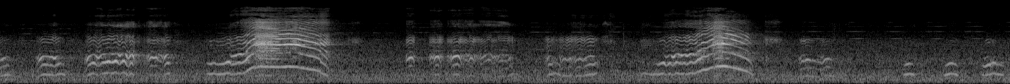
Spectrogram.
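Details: Newborn crying just after delivery: two loud rising-and-falling cry bursts between softer whimpering cries, a normal newborn cry.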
